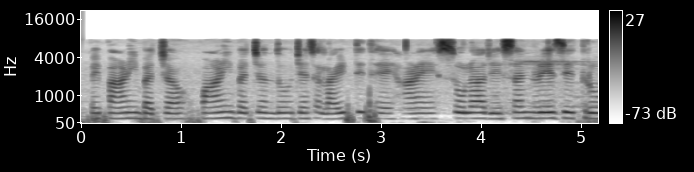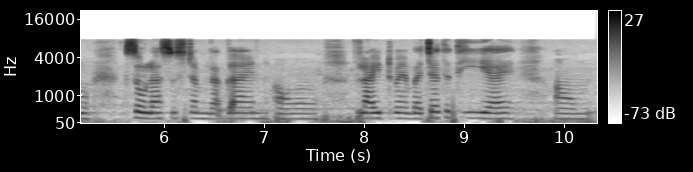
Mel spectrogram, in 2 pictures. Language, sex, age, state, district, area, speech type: Sindhi, female, 30-45, Rajasthan, Ajmer, urban, spontaneous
